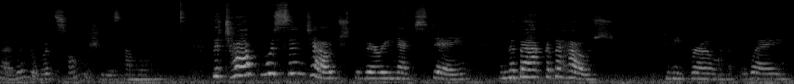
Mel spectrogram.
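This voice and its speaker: A woman reading a rhyming picture book aloud expressively and theatrically, with chatty asides. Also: high-pitched. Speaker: storyteller. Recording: distant microphone with clear background noise.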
